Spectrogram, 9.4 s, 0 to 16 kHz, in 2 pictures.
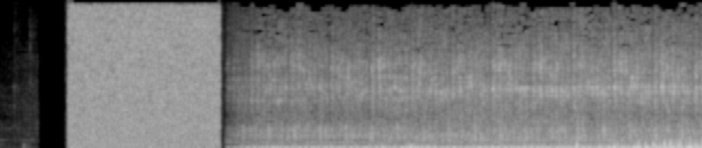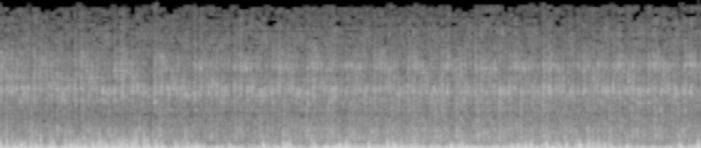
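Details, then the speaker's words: GAZelle van, ZMZ 405 petrol engine suddenly knocking at idle: hard, uneven metallic knock; hydraulic lifters checked under valve cover and found fine; foreign object fragment in cylinder hitting the piston. "в общем вчера у меня вечером на Газели ЗМЗ 405 Застучал движок хочу вам показать как оно это выглядит"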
